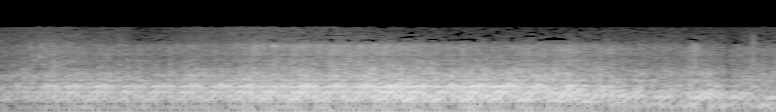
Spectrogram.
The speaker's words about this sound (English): Suddenly, the thick silence is broken by the low purr of a motorboat engine.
